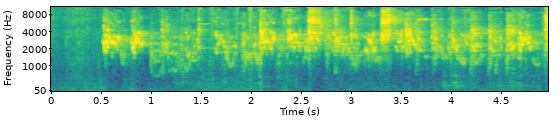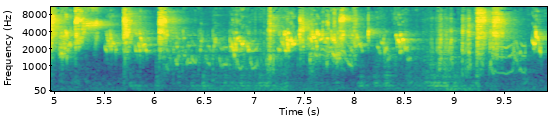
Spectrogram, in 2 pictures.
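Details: Continuous budgerigar chatter lasting several seconds: rapid, harsh chirps, clicks and squeaky whistles run together without break after a quiet start.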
